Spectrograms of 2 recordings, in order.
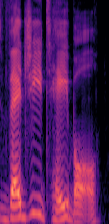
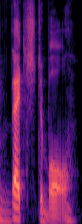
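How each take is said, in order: First: Every syllable is sounded out, as spelled. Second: The middle syllable is dropped, as usually said. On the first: "Go spell vegetable and sound it out" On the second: "We say vegetable"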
